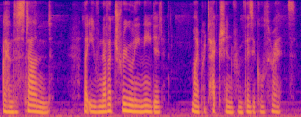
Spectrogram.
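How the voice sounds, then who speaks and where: A woman voicing a devoted, protective female royal knight in a whispered audio roleplay, with soft, earnest questioning. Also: extremely low pitch, little pitch movement, a little slow, faint music behind. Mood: earnest, pleading.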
